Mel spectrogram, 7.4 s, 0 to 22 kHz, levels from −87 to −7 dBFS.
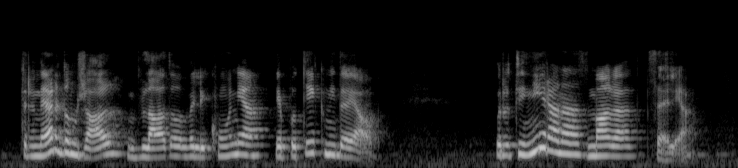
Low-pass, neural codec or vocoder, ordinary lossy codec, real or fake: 7.2 kHz; codec, 16 kHz, 4 kbps, X-Codec, HuBERT features, trained on general audio; none; fake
